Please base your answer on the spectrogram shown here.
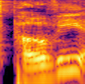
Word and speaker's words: Povey: across the pond by my new friend Alex poie am I pronouncing your name correctly beautiful perfect Alex poie and I met at the coaches room Mastermind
